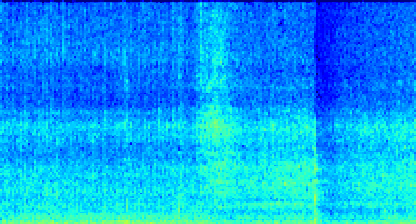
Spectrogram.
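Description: Spice masala of onion, tomato and mustard paste sizzling in oil in a nonstick kadai while being sautéed, over a steady low hum. The sound breaks off briefly about three seconds in.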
